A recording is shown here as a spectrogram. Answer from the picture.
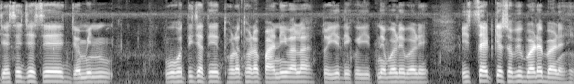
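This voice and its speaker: A man's fairly high, monotone voice with flat intonation and a Gujarati accent. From Gujarat, India. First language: Gujarati (speaking Hindi). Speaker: vlogger, farmer. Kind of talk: casual vlog walkthrough. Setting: outdoors in a farm field.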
